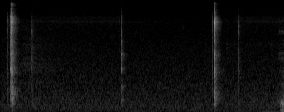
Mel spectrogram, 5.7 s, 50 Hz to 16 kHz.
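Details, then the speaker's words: Bang & Olufsen Beocenter 2200 cassette deck on first power-up with an old tape after rewind worked: a few sharp isolated clicks in a quiet room, then no tape running; play will not engage. "it's not one thing to play the stronger the fastball which was stopped trap play again that doesn't want to play hmm but"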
